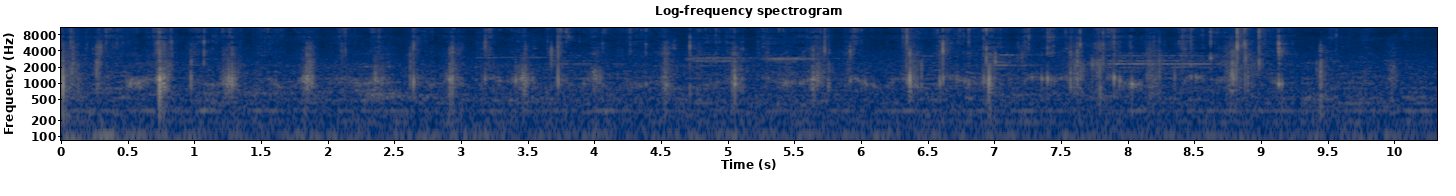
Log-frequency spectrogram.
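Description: Close-up chewing of a crunchy red dry bar held right up to a lavalier microphone: a steady run of small, crisp crunches, about two a second.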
